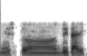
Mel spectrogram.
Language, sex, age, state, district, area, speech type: Nepali, male, 18-30, West Bengal, Jalpaiguri, rural, conversation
